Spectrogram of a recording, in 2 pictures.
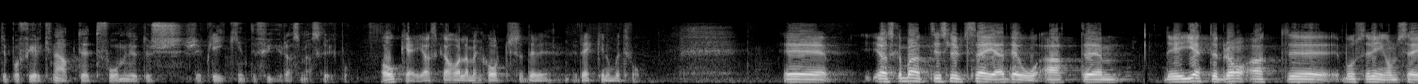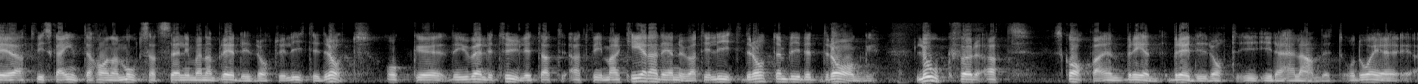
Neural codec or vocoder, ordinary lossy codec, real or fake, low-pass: none; none; real; 7.2 kHz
